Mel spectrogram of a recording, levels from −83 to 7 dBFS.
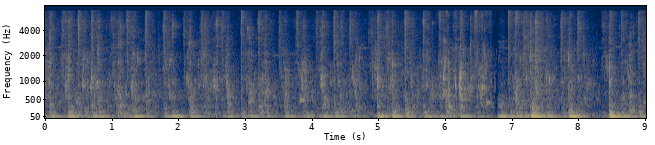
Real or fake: real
